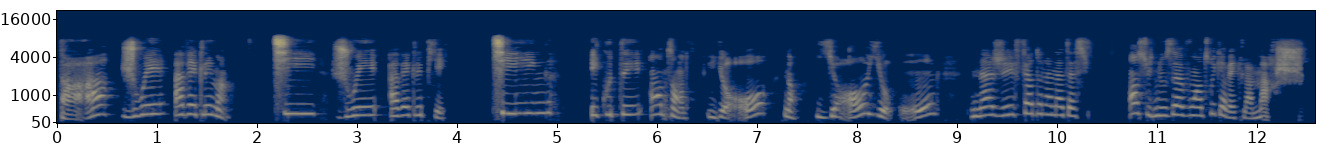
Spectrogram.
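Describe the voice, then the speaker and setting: A woman streams her study session, drilling words over and over and counting pen strokes under her breath. She talks at an unhurried, slow pace in a fairly high voice. The sound is muffled and lo-fi, like basic stream audio. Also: animated, darkish tone. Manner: repeats vocabulary and counts strokes aloud, chatty self-talk. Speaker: streamer studying Chinese live. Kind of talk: live study stream, thinking aloud.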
